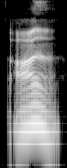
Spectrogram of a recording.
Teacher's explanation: Bezakan huruf ain dan huruf hamzah. Ain tengah rongga kerongkong. Kita tekan sikit. A cuba. >> A >> kalau hamzah kita lepas saja.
